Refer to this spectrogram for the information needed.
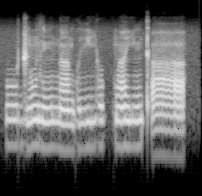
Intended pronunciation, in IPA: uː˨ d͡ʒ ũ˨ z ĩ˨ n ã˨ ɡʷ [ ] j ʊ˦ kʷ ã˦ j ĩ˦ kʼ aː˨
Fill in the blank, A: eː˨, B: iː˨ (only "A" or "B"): B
